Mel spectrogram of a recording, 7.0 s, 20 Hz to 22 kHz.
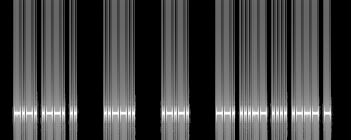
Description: Morse code, heard as a keyed tone, about 30 wpm, 700 Hz. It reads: CPI ? <AR> G3HJT
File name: UK MASTER QSOs TRAINING / 30WPM / UK MASTER QSOs 0042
